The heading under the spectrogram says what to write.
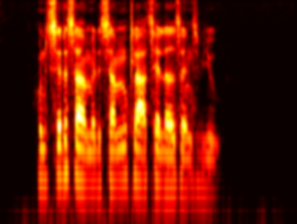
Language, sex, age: Danish, male, 25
